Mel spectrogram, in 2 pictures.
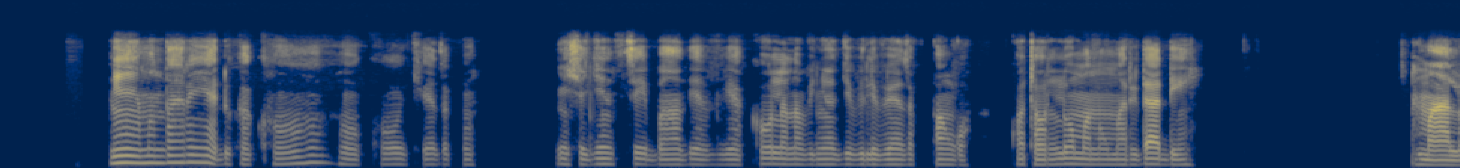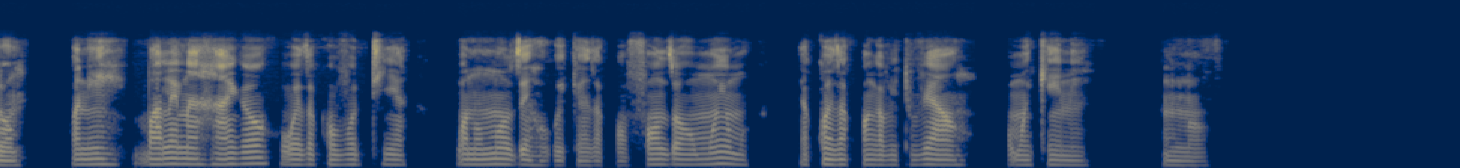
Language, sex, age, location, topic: Swahili, male, 25-35, Nairobi, finance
